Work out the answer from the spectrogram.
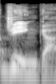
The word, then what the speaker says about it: Gingka: te Jing jinga aspetta si pronuncia jinga la Ka è muta quello che è è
